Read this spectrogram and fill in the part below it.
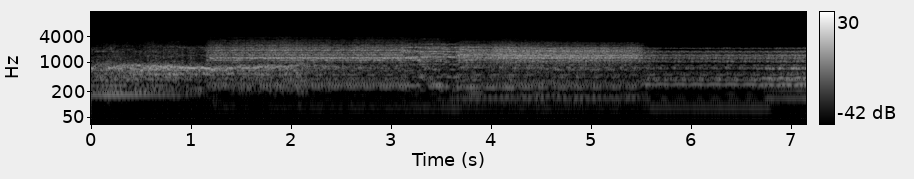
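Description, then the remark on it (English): A car's tires screech in one long, harsh, sustained skid lasting several seconds as the car bears down on a man crossing the street on New Year's, loud, easing slightly toward the end, with no voices over it and a thin, old-radio sound quality. “Hey, mister, look out for that car! You're gonna get run down if you don't!”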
